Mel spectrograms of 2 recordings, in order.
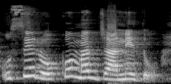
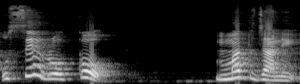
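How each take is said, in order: First: Said in the usual way. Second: Drawn-out "रोको", then a clear break before "मत"; pause after रोको. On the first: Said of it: "यहाँ पे रोकने और न जाने के अर्थ में". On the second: Shown as a demonstration. Teacher showing the comma for the stopping sense, pause after रोको. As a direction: stretch रोको slowly and stop, then begin मत. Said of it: "यहाँ पे रोकने के अर्थ में".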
